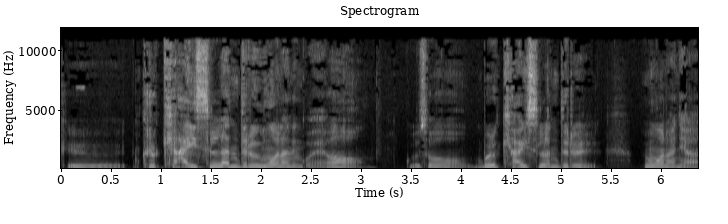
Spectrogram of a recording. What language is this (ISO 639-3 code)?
kor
